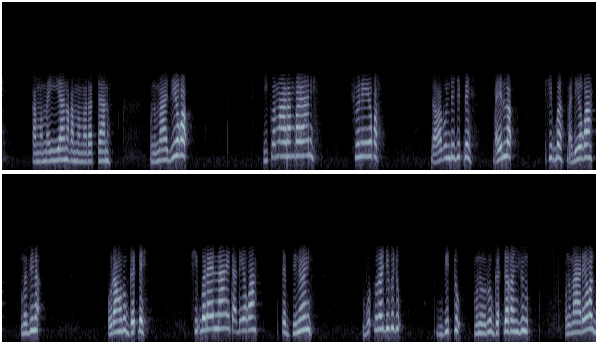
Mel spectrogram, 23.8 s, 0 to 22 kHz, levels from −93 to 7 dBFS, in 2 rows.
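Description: Throughout, the speech carries plainly audible iLBC codec damage. Each frame, consistent with 30 ms framing at 13.33 kbps, is coded independently, giving a rough, synthetic edge. Passband runs 150 Hz to 3.4 kHz, and a spectrogram shows nothing above 3.7 kHz.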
